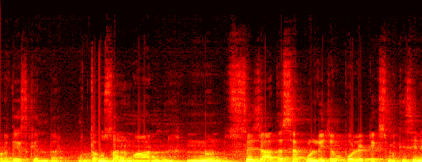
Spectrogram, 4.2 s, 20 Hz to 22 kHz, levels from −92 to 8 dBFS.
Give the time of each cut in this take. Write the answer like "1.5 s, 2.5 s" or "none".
1.0 s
